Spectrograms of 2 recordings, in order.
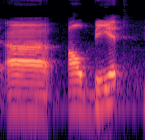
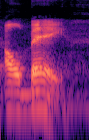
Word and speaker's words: albeit: I know what it was, but it was somebody else's line, and they kept pronouncing it, al bay.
